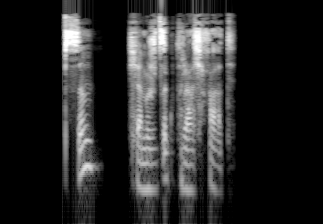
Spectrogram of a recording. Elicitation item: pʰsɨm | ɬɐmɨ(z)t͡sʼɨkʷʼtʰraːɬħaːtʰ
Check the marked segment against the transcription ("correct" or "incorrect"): incorrect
